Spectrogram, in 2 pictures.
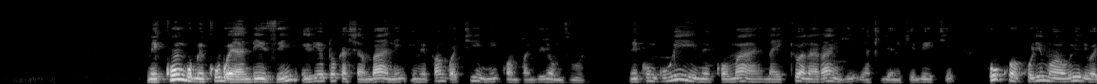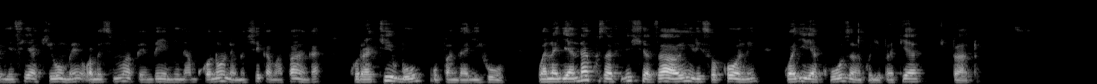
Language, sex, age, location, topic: Swahili, male, 25-35, Dar es Salaam, agriculture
